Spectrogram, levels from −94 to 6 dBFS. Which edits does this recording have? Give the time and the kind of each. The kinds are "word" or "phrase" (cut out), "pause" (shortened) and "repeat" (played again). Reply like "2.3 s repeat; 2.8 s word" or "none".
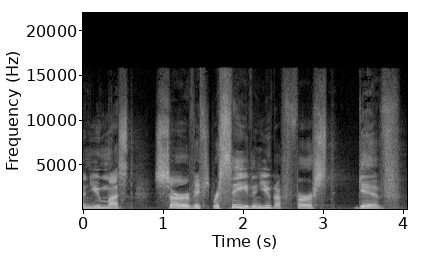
1.6 s phrase; 2.4 s word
